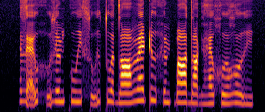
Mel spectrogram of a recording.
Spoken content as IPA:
zæ̰u̯hṵzøɳ kui̯ sṵi̯tʷɑd̪ɑvæ ʈɯhøɳɓɑ dɑɡʱæχʷɯʁʷɯːi̯

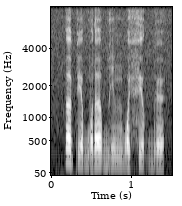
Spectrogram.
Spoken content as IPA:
əpʲəːbo ɾəːbiːmbɔ fʲoɡ͡bʏ

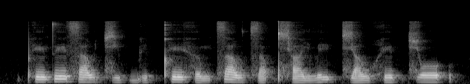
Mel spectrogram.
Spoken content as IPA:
pʰẽ˧t̪ẽ˦sa˧w t͡ɕi˨p̚ bi˨t̚ pʰẽ˦ hə˨˩mt͡sa˥˧wt͡sa˨p̚t͡ɕʰa˧j li˦ʔ t͡ɕa˧whẽ˦t̚ t͡ɕo˦ʔ

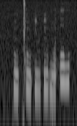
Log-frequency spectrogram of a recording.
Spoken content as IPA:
kʷĩ˨vǁũ˨vʔi˨vʔĩ˨v ɡʷɛ̃˨ ʔo˦v

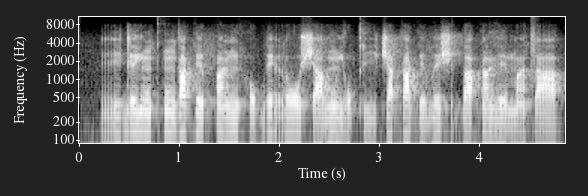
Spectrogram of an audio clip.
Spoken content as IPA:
ri˨de˦ jũ˦kʰũ˦ɡa˦ke˦ fã˦ŋĩ˦ ho˨be˦roː˦ ʃa˨βũ˦jo˨ kʼiː˨t͡ʃa˦ka˦ke˨ ve˦ʃɪ˦ɡ͡ba˨kã˦ ɣe˦˨ mã˨t͡sa˦

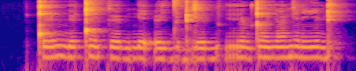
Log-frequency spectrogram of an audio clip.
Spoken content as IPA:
ǃʏ n̪ʏǃẽ købŋe ʔøjd̪eɖɡɪb | rʲõɖʈõj œ̃ɡẽ ɾĩɖ

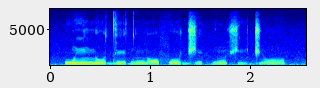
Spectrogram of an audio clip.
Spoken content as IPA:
wĩ˦no˧ de˧ dũ˨ɾɔ˨˦fo˧ d͡ʒe˨ɡ͡bũ˧ʃi˨ d͡ʒɔ̃˧

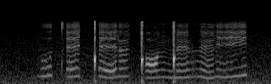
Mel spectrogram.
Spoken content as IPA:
bo˨˥tʼɛ˨˥ǃɛ˧˩˧ɾə̃˨˥ ǃɒ˨˥ŋ͡ǃɛ̃˨˥ ðɛ̃˧˩˧ɾe˨˥

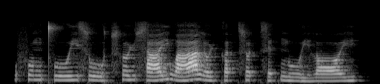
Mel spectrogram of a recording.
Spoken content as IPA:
fʊ˧ŋt̪ʰuː˨˧j suː˨˩t͡sʰɵ˧ɥ saː˨˥jwaː˨˥lɵ˨ɥkɐ˨t̚ sɵ˧t̚sɪ˨˥k̚ n̪uː˨˩j lɔː˨˧j

